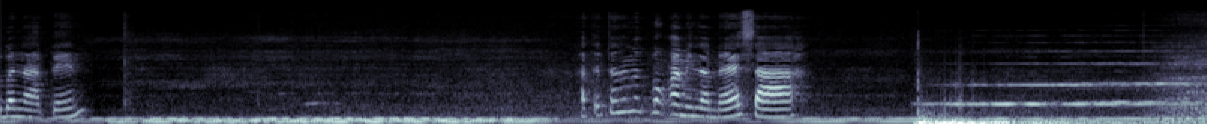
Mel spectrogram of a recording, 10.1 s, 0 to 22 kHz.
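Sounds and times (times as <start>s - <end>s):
low rumble: 0.6s - 4.8s, 6.7s - 10.0s.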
